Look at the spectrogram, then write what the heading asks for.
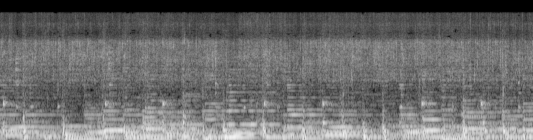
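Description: Chopped garlic and onion sizzling steadily in hot oil in a stainless steel pot while a wooden spatula stirs them. Background music with pitched notes plays over it.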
